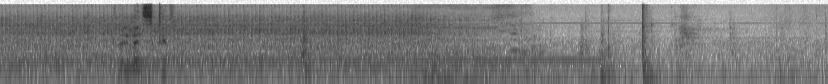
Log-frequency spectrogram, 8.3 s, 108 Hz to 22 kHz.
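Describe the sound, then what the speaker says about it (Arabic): A Volkswagen Golf 7.5 engine runs at a steady idle with a low, even hum and faint ticking, while someone speaks briefly nearby. "النغمه ديال الموتور ديالها"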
